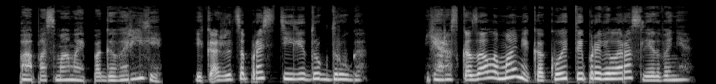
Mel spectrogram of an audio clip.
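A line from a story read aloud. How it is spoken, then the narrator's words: Brief joyful report. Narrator (Russian): коротко и по существу радостно докладывала Карина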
